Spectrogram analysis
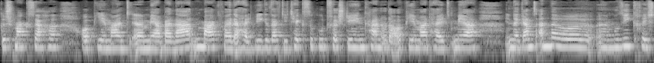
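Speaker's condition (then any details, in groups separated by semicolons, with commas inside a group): Deafness with cochlear implants; congenital mild hearing loss found at two, progressive, hearing aids ineffective, then cochlear implants, right side; hears only with cochlear implants, relies on subtitles, reads song lyrics to follow music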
